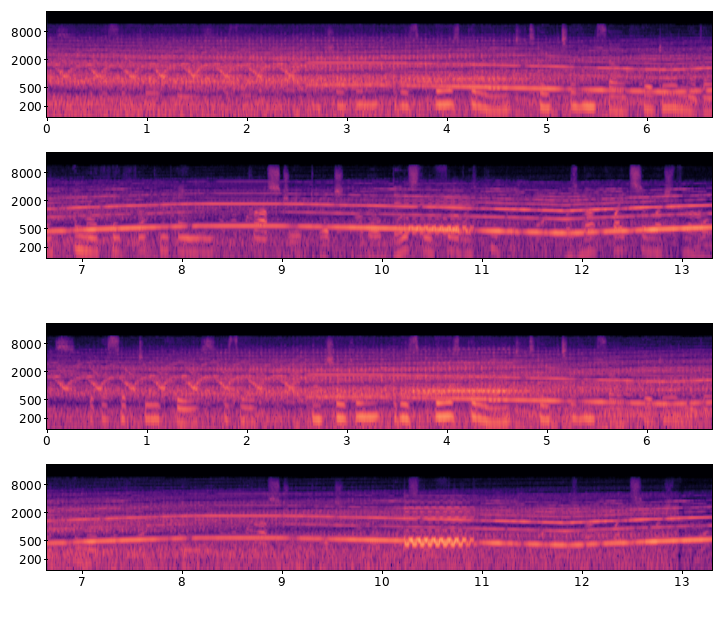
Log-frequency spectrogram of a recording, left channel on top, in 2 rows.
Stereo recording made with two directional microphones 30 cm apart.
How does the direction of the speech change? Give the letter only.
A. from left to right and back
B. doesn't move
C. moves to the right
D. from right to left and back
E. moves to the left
E.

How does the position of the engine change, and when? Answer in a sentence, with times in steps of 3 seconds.
In this clip you hear the engine on the left from 0 s and on the right from 3 s.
